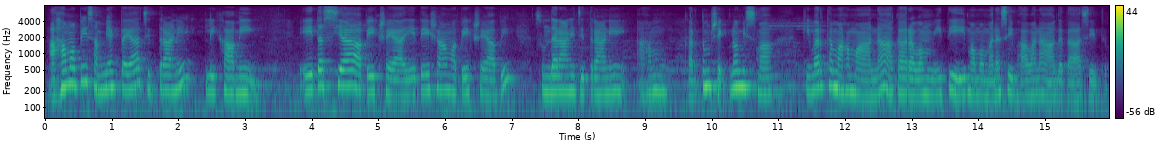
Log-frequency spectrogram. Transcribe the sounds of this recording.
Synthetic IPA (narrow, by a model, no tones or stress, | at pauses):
ɐ̰ɦɐmɐpisɐmjɐk̚t̪ɐjaːt͡ʃit̪ɾaːɳi | likʰaːmi | eːt̪ɐsjɐɐpeːkʂɐjaːeːt̪eːʃaːmɐpeːkʂɐjaːɐpi | sund̪ɐɾaːnit͡ʃit̪ɾaːɳiɐ̰ɦɐm | kɐɾt̪umʃeknoːmismɐkimɐɾt̪ʰɐmɐɦɐmaːnɐːkɐɾɐʋɐmit̪imɐmɐmɐnɐsibʱaːʋɐnɐaːɡɐt̪ɐːsit̪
